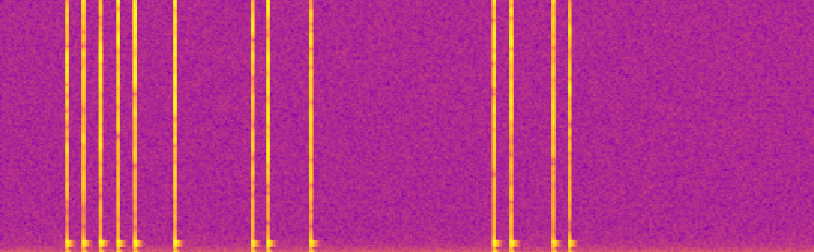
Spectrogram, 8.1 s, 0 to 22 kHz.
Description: Tap code, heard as knocks on wood, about 6 knocks a second. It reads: VF G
